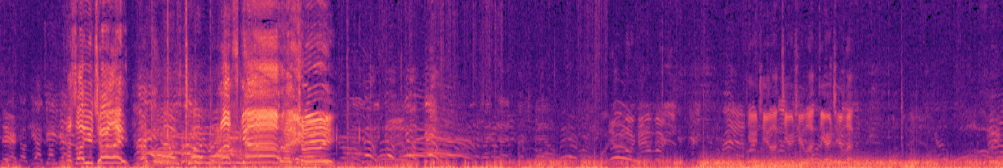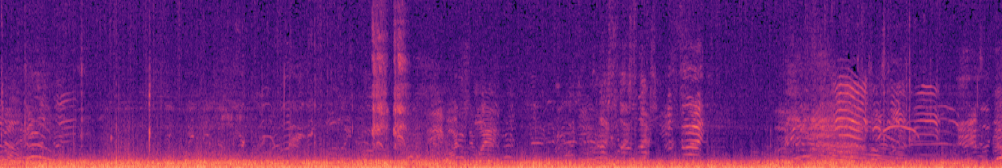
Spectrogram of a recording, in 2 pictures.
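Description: Young men shout and call out to one another across an open field.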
